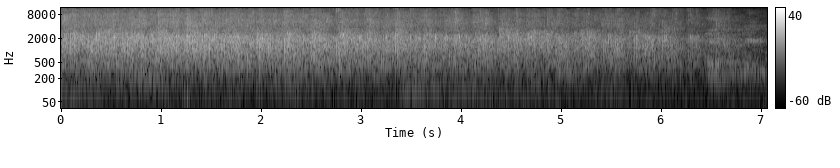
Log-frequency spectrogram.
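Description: A crowd claps steadily one morning to welcome a speaker, in a dense, sustained burst of applause that stays loud for several seconds, then gradually thins and fades toward the end.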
